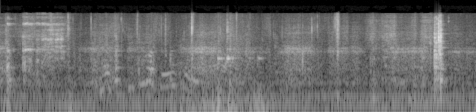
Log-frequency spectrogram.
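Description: A shell slides and clunks into a metal tube.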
